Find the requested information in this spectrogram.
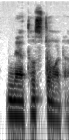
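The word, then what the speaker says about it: Gnathostomata: ম্যাথোস্টমাটা হ্যা জি দিয়ে শুরু করি। জি সাইলেন্ট দেখো ম্যাথো স্টোমাটা।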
